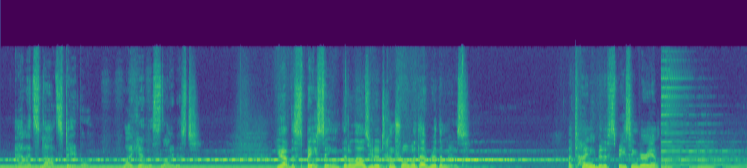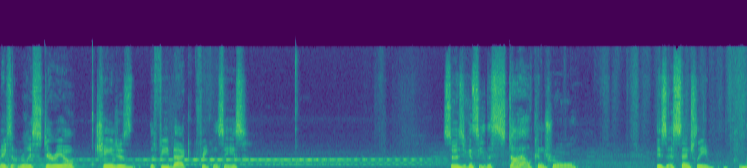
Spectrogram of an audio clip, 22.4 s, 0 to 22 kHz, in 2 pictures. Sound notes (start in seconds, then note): 9.9 echoing; 14.5 mysterious echo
